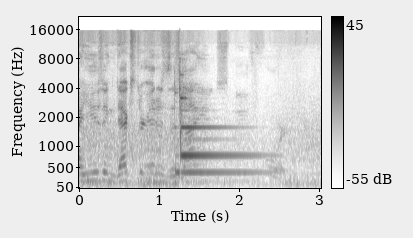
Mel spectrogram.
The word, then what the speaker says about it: Zhiyun: It is the Zion Smooth 4.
